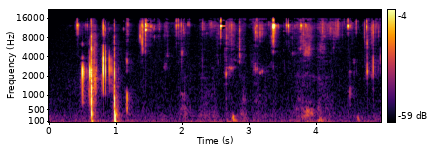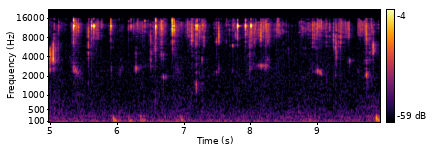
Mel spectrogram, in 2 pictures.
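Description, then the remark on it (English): Soft ruffling and crinkly handling noises as lubricant is dripped on, with scattered small wet clicks and squishes and a few sharper snaps early on, fairly quiet and irregular throughout, with no voices. “Okay, so excuse the ruffling sounds, but I have some lube. I'm just gonna drip it on.”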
